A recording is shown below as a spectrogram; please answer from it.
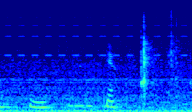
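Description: Near silence: room tone with a few faint, murmured voice fragments.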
